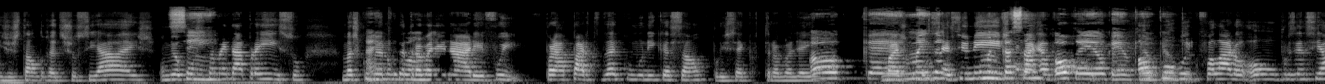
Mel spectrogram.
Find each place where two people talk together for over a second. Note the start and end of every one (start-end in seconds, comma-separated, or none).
9.1-10.6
